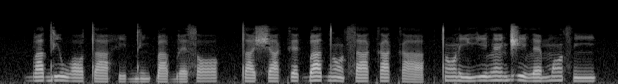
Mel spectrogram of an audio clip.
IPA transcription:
b a˦ d i˦ w ɔ˧ t a˨ h i˨ d ĩ˨ k͡p a˨ b ɛ˨ s ɔ˧ | t a˧ ʃ a˧ k ɛ˦ ɡ͡b a˦ d ɔ̃˦˨ s a˧ k a˧ k a˨ | t ɔ̃˦ ɾ i˧ j i˦ l ɛ̃˦ d͡ʒ i˦˨ l ɛ˧ m ɔ̃˦ s ĩ˧

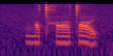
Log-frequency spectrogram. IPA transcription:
ŋ ɒ tˤ x ɒ ɪ̯ tˤ ə ɪ̯

